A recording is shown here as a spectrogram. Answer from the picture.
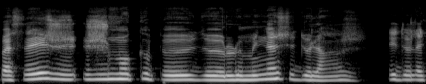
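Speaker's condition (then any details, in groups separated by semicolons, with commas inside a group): Down syndrome; trisomy 21, 47 chromosomes instead of 46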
